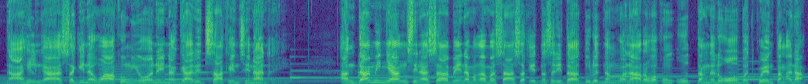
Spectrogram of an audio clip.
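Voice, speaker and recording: A man's voice: mid-range voice, natural voice. A man playing a long-suffering breadwinner with a Filipino accent, telling a family story as dramatic radio letter narration. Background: background music.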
